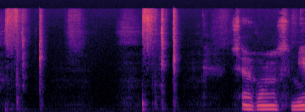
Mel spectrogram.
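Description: A card is laid down on a wooden table with a soft tap.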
